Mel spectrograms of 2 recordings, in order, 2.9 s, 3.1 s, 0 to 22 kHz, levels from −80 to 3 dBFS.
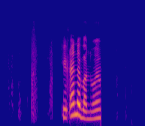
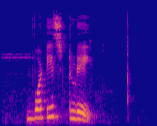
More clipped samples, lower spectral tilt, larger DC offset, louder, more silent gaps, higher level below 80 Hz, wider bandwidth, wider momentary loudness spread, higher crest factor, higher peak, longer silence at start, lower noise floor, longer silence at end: neither; about the same, -3 dB/octave vs -3 dB/octave; neither; about the same, -25 LUFS vs -23 LUFS; neither; about the same, -78 dBFS vs -74 dBFS; second, 11 kHz vs 15 kHz; second, 14 LU vs 24 LU; about the same, 22 dB vs 18 dB; about the same, -8 dBFS vs -8 dBFS; about the same, 0.65 s vs 0.55 s; first, -77 dBFS vs -73 dBFS; second, 0.9 s vs 1.3 s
